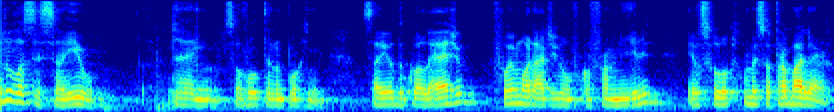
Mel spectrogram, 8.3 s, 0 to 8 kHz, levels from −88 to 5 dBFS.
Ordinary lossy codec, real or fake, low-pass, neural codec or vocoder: none; fake; none; codec, 16 kHz, 2 kbps, FunCodec, trained on LibriTTS, 25 frames a second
